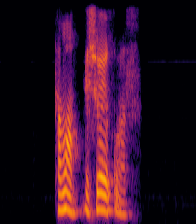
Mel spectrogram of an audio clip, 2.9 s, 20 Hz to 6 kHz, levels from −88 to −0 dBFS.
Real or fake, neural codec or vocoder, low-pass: fake; vocoder, 22.05 kHz, 80 mel bands, HiFi-GAN; 5.4 kHz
